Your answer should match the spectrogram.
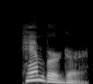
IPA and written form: hˈæmbɚgɚ (hamburger)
